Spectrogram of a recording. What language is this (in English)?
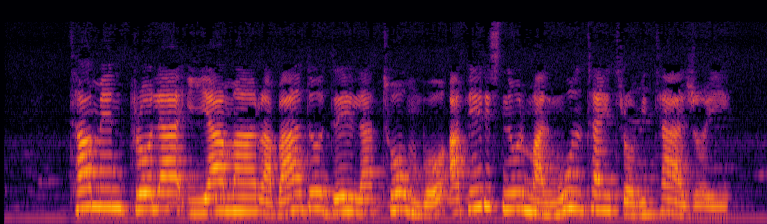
Esperanto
